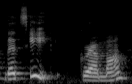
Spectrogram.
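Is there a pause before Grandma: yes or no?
yes. There is a pause before Grandma.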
